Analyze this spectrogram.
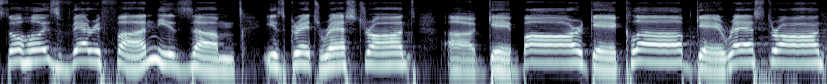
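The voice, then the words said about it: Imitated foreign accent, unidentified origin. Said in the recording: “do an impression of him. I don't know where his accent was from”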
